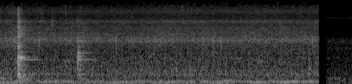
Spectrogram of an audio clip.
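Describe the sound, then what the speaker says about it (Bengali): Pitha cakes fry in hot oil with a steady, close sizzle and a couple of brief clinks from turning them, ending abruptly as the sound cuts to near silence. "এবার ভাজতে ভাজতে যদি দেখি তেল আমার কম হয়ে গেছে তাহলে আবার আমি তেল দিয়ে দিব"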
